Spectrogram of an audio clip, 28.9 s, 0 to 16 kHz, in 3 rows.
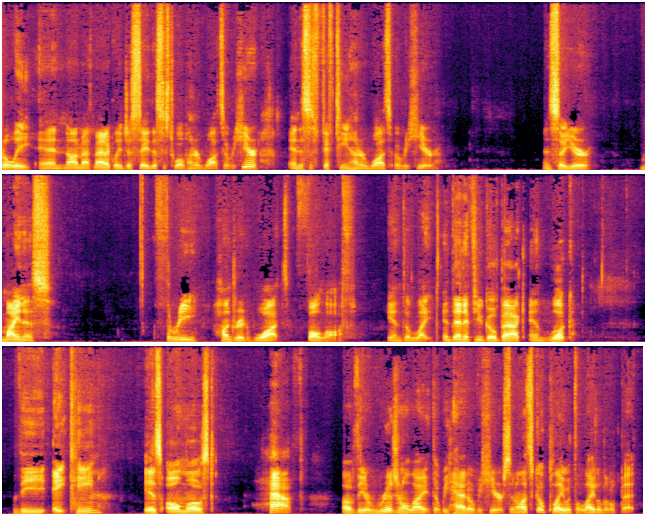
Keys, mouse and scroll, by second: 5.5 click, 6.3 click, 7.4 click, 8.4-9.5 drag, 9.8 click, 10.8 click, 12.1 click, 16.0 shift+middle click, 16.0-16.6 shift+scroll up 1, 16.6 shift+middle click, 17.3 KP_1, 17.8-18.4 scroll up 4, 18.4 shift+middle click, 28.0 click, 28.4 middle drag.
